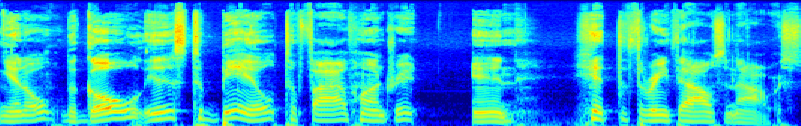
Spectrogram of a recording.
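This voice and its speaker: This is a very clean recording with a silent background. A man speaks with a Southern US accent. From US South. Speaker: YouTube podcast host. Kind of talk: casual solo podcast talk. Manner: halting, many fillers and pauses.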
